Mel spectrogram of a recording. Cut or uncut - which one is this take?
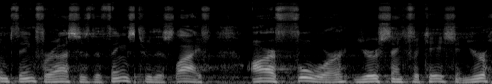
cut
